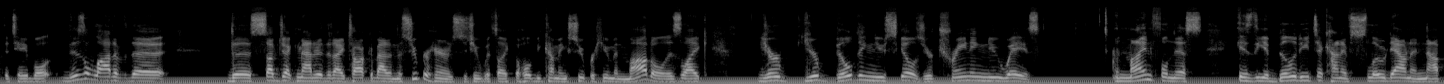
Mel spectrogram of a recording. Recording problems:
electrical hum; faint; throughout; 50 Hz, 25 dB below the speech

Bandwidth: 15 kHz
